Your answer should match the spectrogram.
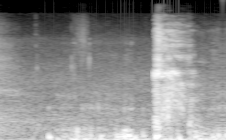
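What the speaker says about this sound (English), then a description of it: "Apologize for the coughing." A soccer match commentator coughs, a short harsh burst of coughing close to the microphone with no speech, heard during a Rose Hill boys soccer broadcast.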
